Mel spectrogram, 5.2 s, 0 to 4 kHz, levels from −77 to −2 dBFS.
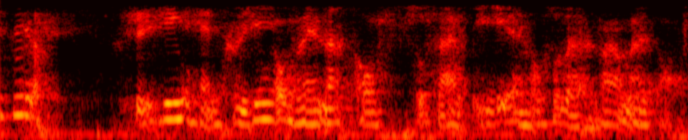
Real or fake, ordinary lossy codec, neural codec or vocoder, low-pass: fake; AAC, 16 kbps; codec, 16 kHz, 1 kbps, FunCodec, trained on Chinese and English, 50 frames a second; 3.6 kHz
